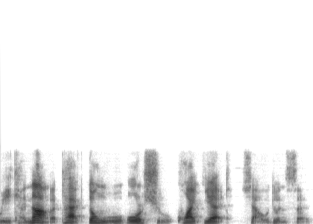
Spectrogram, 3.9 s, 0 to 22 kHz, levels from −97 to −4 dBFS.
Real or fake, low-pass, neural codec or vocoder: fake; 7.2 kHz; vocoder, 22.05 kHz, 80 mel bands, HiFi-GAN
